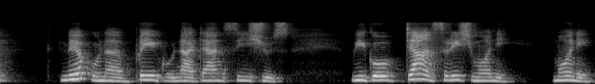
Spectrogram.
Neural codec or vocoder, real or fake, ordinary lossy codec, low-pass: codec, 16 kHz, about 1 kbps, DyCAST, with the encoder's durations; fake; MP3, 96 kbps; 7.2 kHz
